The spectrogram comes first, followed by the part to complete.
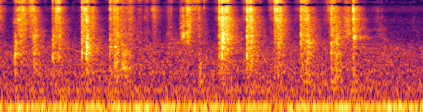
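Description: A deck of cards shuffled overhand by hand: a quick run of soft flicks, about four a second, as packets of cards slide off one another.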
